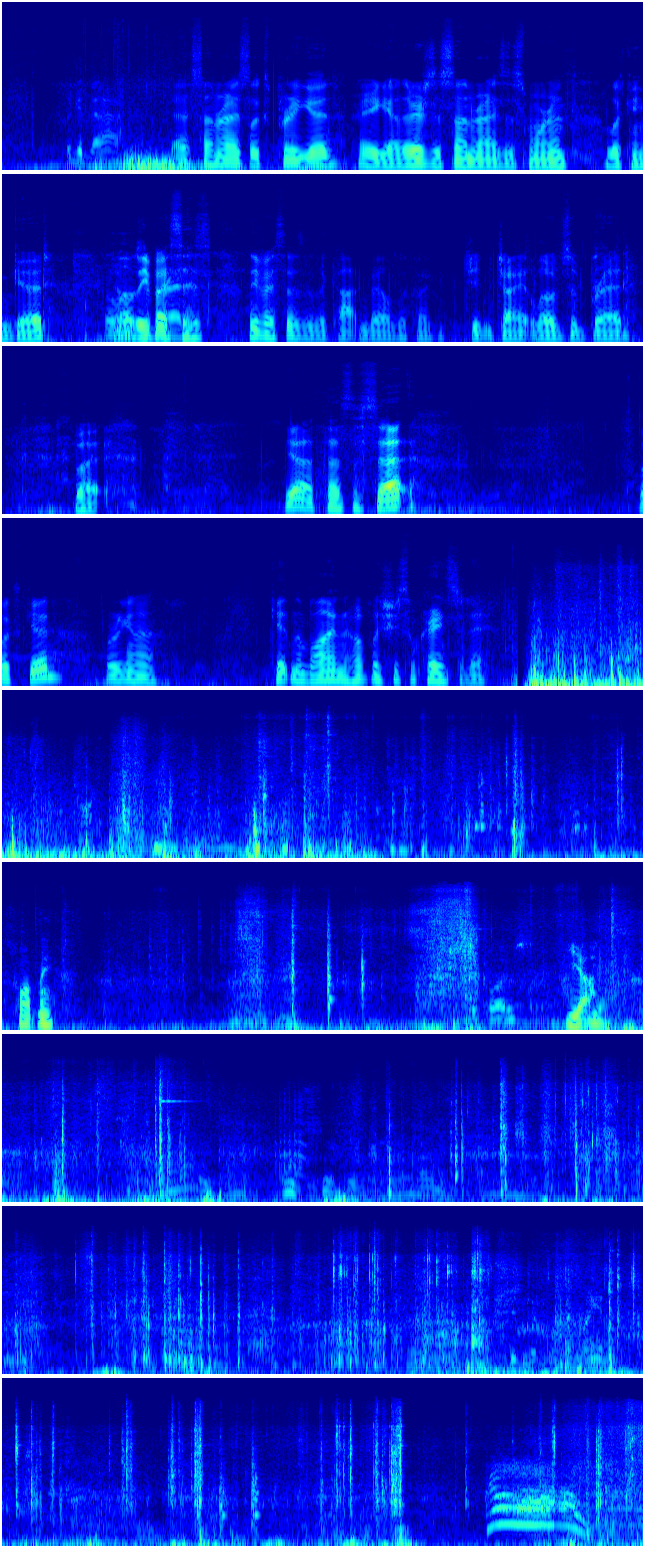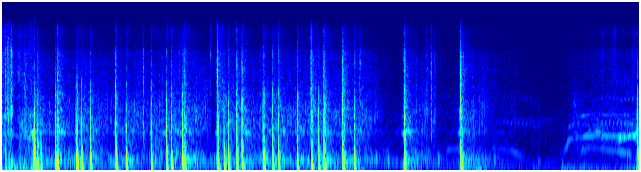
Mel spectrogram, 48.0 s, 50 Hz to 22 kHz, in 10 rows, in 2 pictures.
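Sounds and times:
dry grass rustling and crackling: 0:00.0 - 0:02.4, 0:18.0 - 0:48.0.

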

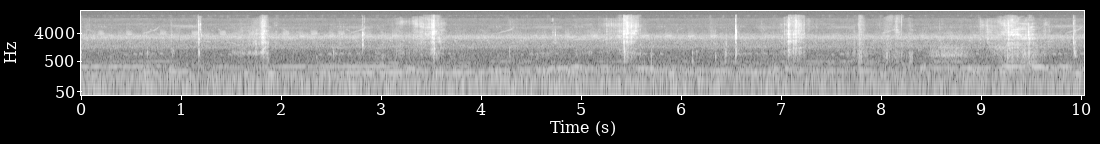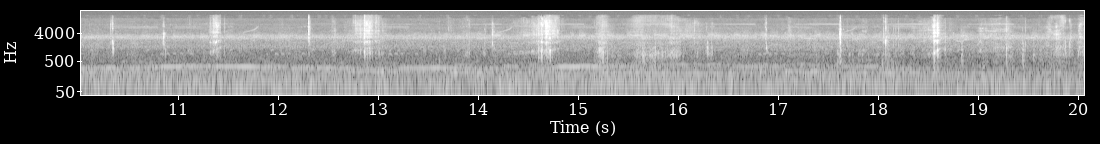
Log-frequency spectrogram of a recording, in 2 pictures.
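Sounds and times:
watermelon rind crunching: 0:00.0 - 0:20.0.

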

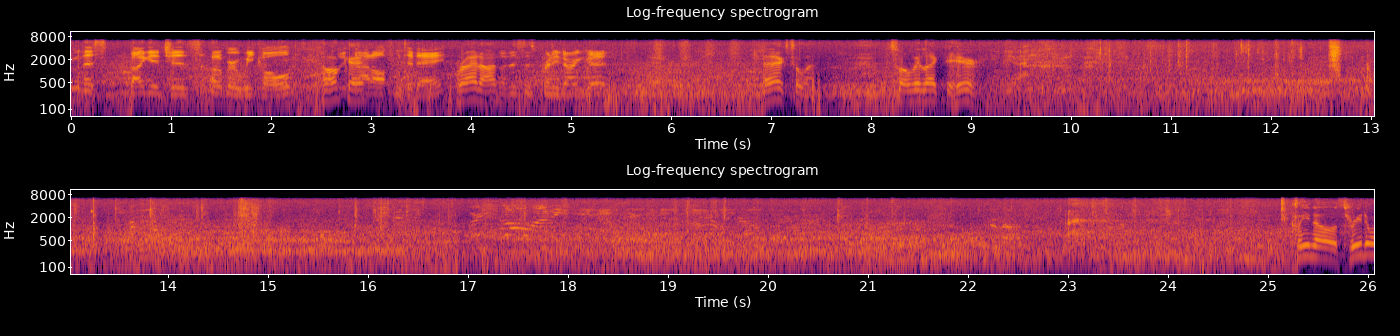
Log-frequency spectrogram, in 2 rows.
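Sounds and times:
low outdoor rumble: 0:00.0 - 0:26.0.

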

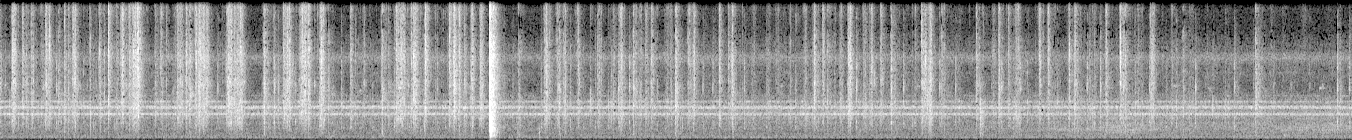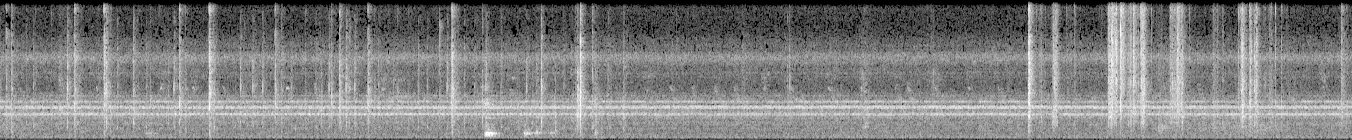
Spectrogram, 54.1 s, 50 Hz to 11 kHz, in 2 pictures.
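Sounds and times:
steady background hum: 0:00.0 - 0:54.0.

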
